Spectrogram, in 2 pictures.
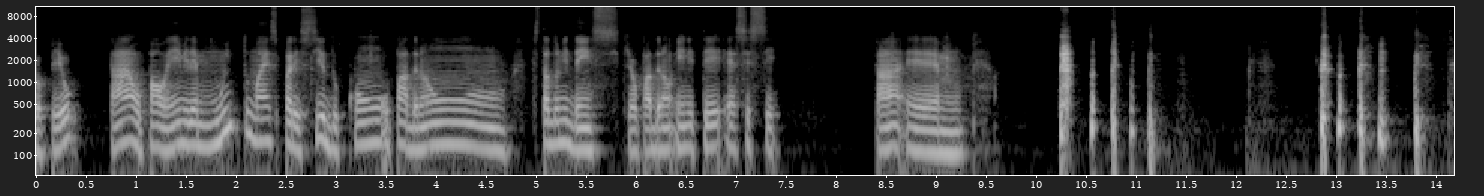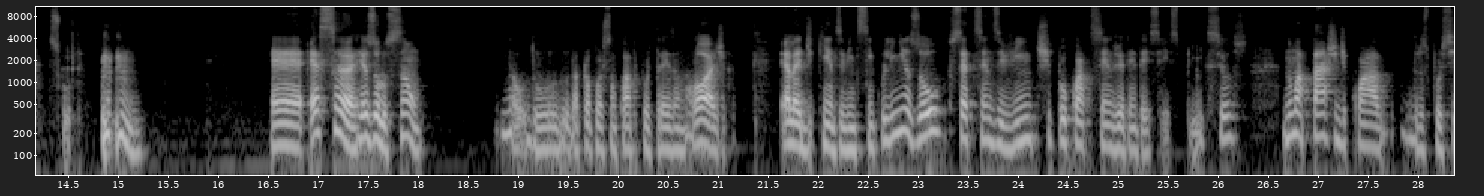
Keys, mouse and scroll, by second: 5.7 click.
